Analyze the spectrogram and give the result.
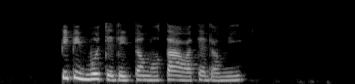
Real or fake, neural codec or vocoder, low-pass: real; none; 7.2 kHz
